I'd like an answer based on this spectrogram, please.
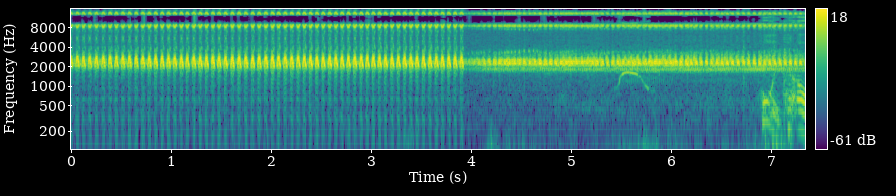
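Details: Night chorus of Great Plains toads in Brown County, Minnesota, June 27, 2010, filmed with a Canon Power Shot SX100: an intensely loud, pulsing, metallic trill that changes character after four seconds, with brief human voices at the end.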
